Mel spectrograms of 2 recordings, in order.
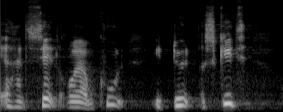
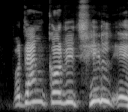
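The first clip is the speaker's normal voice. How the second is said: troll shriek; 8 semitones higher, 8 dB louder than usual. A narrator's reading. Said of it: "Trolden skreg op".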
